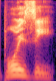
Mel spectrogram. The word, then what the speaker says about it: Boise: 5:30 tonight, Boise State, or sometimes you pronounce it Boise State, at South Florida, 5:30.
